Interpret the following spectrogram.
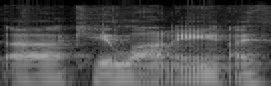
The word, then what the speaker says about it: Kehlani: And that's that Demi Lovato was crushing on stage with Kehlani, I believe is how you say her name,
